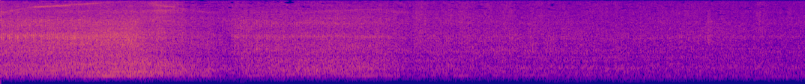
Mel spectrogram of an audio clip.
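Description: A motor vehicle passing, its noise swelling over the first two seconds and then fading to a steady low hum.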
